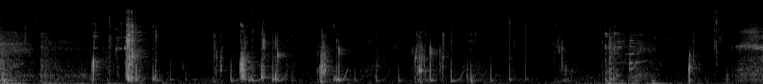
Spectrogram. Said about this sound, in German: Boah, ich muss nur ganz kurz was trinken. Bin gleich wieder da.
